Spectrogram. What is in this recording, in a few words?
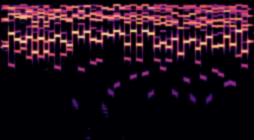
science fiction robot processing beeps tone; zapsplat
